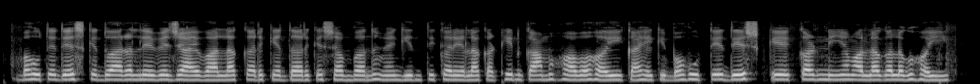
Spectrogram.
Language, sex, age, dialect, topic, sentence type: Magahi, female, 25-30, Central/Standard, banking, statement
